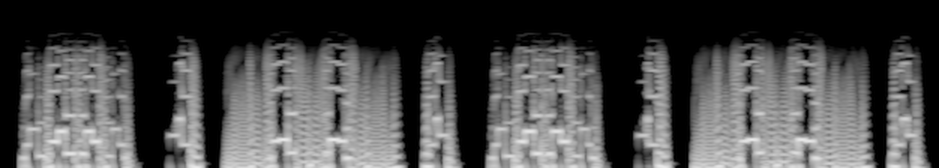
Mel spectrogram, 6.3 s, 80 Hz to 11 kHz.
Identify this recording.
atlas3-2x-16bit
Another clip from my Large Hadron Collider sonifications. This one is post-processed for extra shizzle.
physics, sonification, hadron, glitch, large, proton, collider, atlas, lhc, experiment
